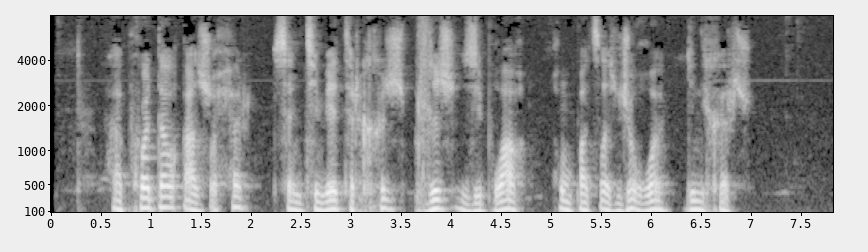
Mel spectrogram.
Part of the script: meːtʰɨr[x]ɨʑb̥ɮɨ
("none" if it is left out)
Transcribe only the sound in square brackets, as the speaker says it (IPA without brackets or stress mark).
x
